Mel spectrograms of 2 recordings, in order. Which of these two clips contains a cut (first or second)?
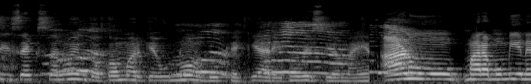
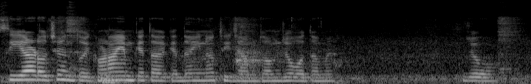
first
